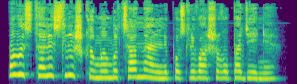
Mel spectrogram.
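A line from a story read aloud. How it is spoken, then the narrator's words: Calm girl. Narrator (Russian): спокойно ответила девчонка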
